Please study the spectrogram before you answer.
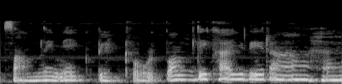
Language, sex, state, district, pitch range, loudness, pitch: Hindi, female, Bihar, West Champaran, 190-230 Hz, -16 LUFS, 205 Hz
